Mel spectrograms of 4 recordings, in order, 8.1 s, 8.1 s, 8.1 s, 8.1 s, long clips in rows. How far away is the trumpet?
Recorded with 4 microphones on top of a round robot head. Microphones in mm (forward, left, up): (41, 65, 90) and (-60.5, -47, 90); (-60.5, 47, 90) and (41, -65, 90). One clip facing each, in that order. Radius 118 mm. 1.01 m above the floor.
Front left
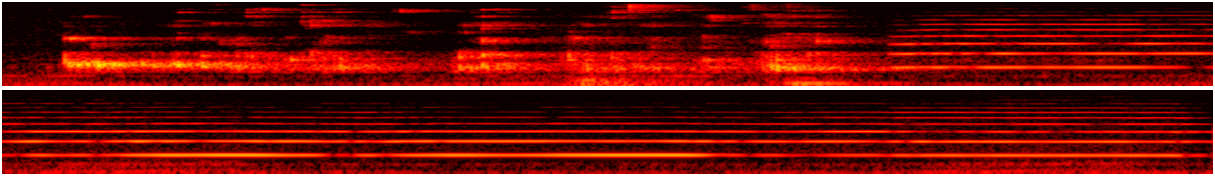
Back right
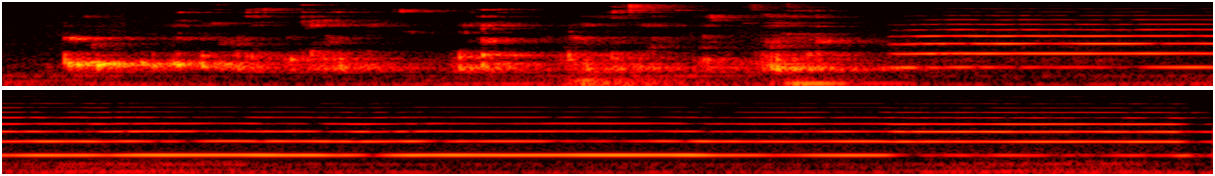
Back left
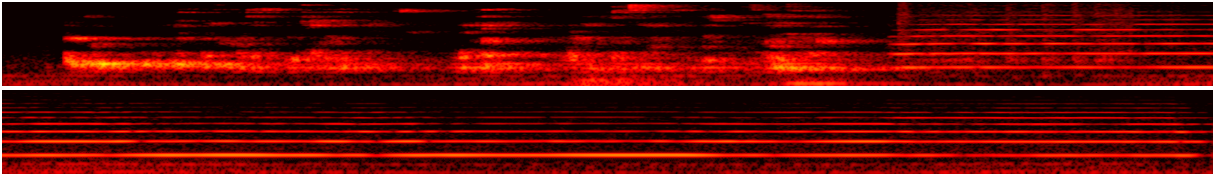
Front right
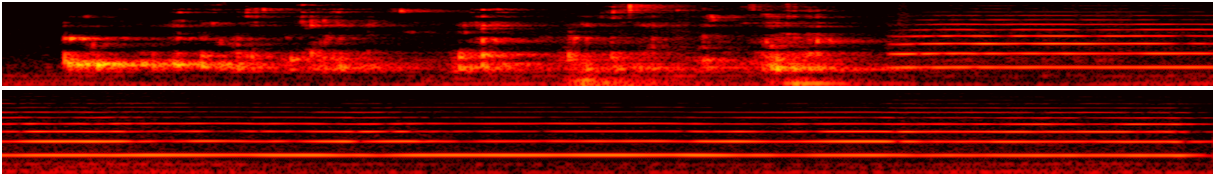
About 1.3 m.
